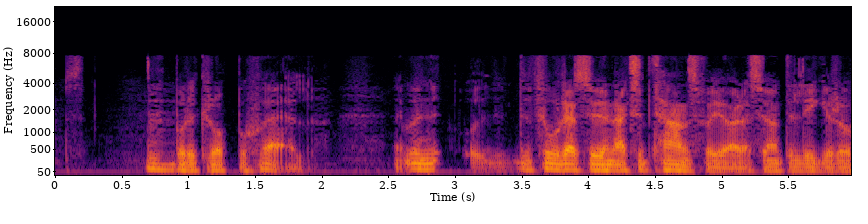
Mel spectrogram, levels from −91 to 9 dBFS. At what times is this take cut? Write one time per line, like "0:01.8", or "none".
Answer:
0:02.6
